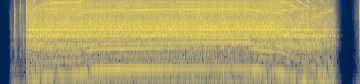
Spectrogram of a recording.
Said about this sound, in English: Then we put the blender on.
